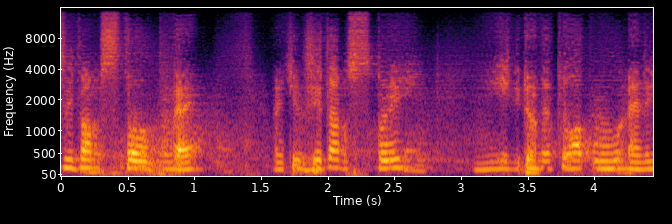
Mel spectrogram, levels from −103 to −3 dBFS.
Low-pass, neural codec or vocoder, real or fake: 14.4 kHz; codec, 44.1 kHz, 0.9 kbps, DAC; fake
